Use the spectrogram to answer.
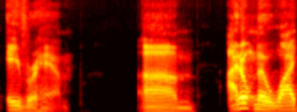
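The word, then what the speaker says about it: Avraham: It's actually Abraham. So, you replace the B with a V in in Hebrew and say Abraham.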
